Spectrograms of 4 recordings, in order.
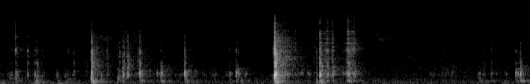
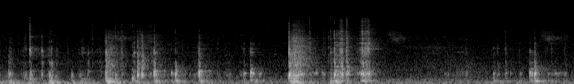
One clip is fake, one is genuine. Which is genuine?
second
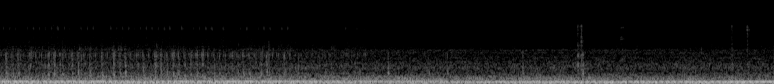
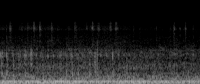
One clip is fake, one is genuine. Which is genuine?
first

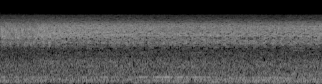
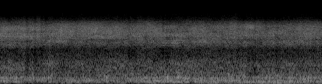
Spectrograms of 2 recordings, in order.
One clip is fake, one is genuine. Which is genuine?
first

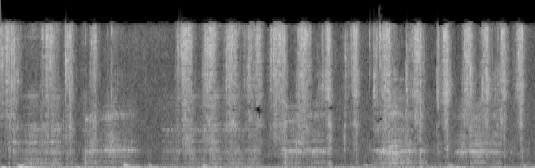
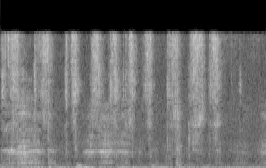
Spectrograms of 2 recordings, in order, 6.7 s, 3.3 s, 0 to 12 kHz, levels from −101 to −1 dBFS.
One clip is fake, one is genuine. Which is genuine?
first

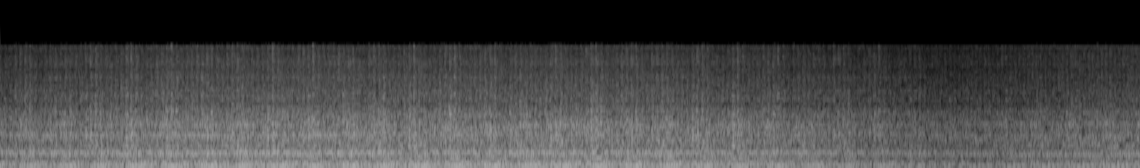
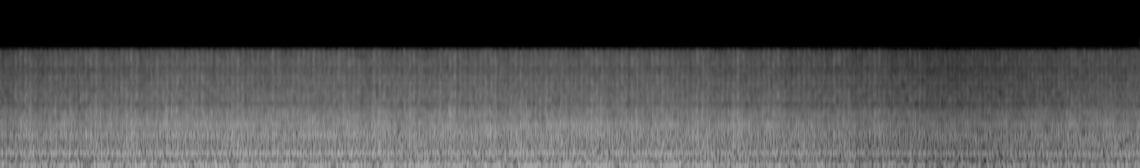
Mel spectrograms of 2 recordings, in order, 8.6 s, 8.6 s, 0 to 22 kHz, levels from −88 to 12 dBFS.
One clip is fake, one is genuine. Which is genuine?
first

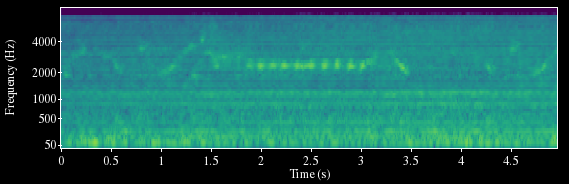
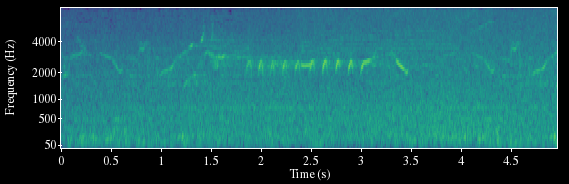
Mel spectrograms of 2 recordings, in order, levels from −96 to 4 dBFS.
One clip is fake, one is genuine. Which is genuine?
second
